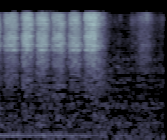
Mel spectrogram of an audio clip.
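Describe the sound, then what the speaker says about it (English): Sandpaper rubbed over a Chevy starter part to clean it, six quick rhythmic scrubbing strokes up close, then fading to a quieter hiss. "take the sandpaper, a little bit of sandpaper,"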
